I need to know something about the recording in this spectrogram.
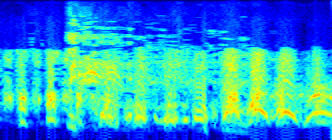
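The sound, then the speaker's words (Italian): A person imitates a dog's panting with quick, rhythmic voiced breaths, demonstrating the 'dog breathing' technique learned for childbirth preparation. A steady run of short huffing bursts turns slightly yelpy toward the end. “Ho già imparato a fare la respirazione canina.”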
